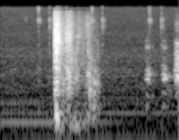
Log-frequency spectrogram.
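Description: A chicken in the Minecraft video game, attacked with a sword in creative mode, gives a short burst of clucking squawks followed by a few fainter, scattered hits and clucks over a low background hum.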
